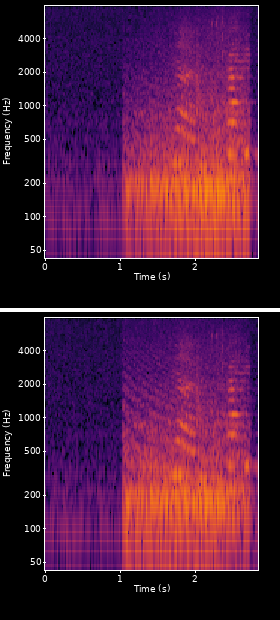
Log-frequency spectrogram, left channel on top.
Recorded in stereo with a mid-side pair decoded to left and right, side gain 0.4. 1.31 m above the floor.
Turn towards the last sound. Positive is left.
turn(degrees=45)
